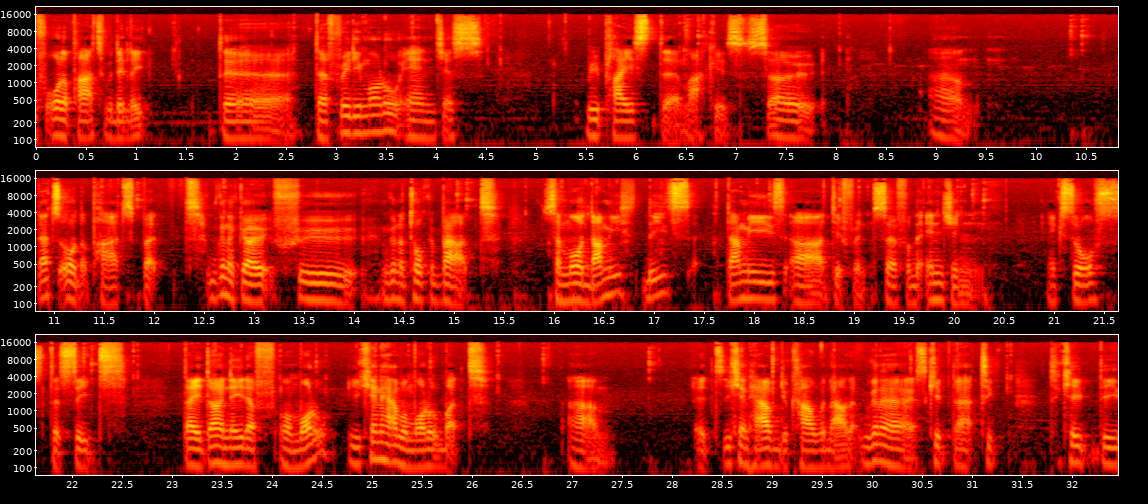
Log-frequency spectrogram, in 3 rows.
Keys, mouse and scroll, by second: 8.0-9.0 scroll up 1, 10.2 click, 15.5 middle click, 16.1-16.5 scroll down 1, 16.5-16.9 scroll up 1, 16.9-17.5 scroll down 1, 17.5 middle click, 18.1-32.4 drag.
